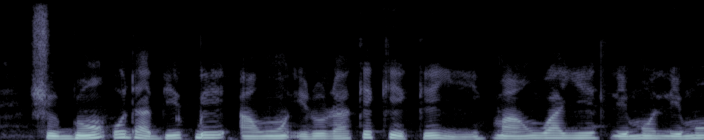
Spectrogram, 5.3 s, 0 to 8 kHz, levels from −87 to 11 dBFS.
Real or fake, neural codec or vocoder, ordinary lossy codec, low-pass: real; none; none; none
